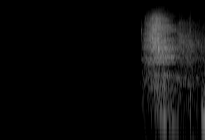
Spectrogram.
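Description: Near silence, then about one and a half seconds in a man's short breath in, picked up close by a headset microphone.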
